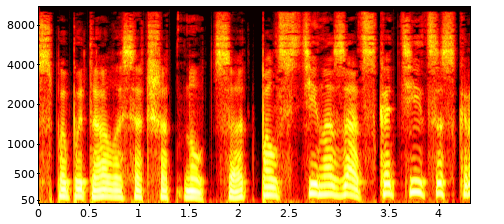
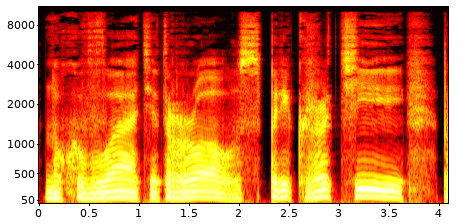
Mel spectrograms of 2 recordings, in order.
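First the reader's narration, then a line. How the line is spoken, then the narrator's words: Growl through clenched teeth. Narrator (Russian): прорычал сквозь стиснутые зубы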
